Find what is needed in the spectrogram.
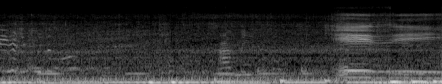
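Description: Loud music from a village celebration's loudspeaker sound system, heard mostly as a heavy bass beat. Voices are heard over it.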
